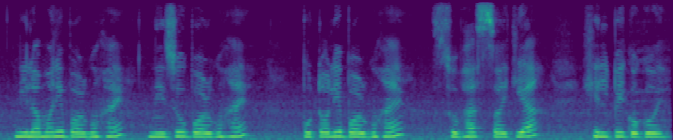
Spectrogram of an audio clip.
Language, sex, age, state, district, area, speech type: Assamese, female, 18-30, Assam, Lakhimpur, rural, spontaneous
